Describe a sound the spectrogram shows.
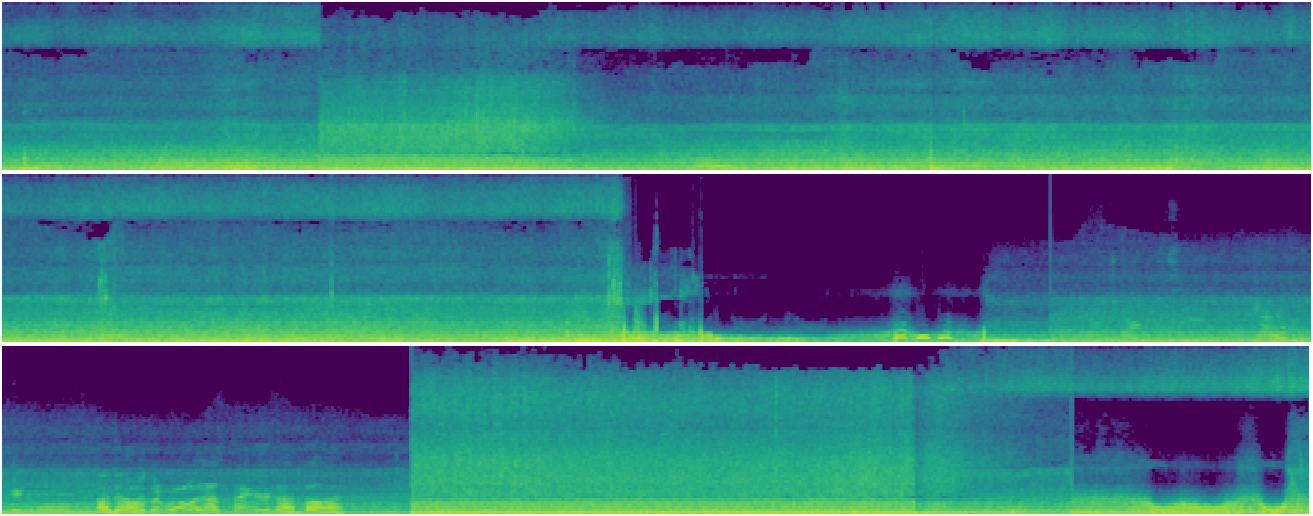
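Whitewater rapids roar and churn loudly close by.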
